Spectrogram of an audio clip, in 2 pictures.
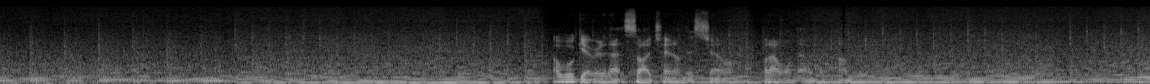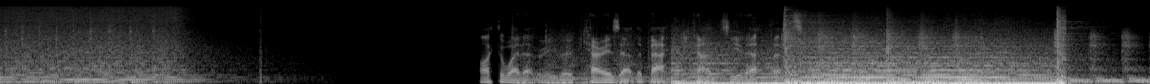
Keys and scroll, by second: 15.0-15.3 typing.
